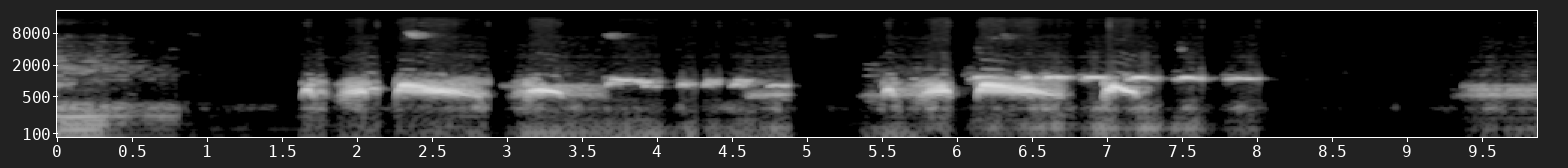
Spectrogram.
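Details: Spotted dove male and female calling: phrases of short low coos leading into a long, slurred, falling coo, two phrases roughly four seconds apart, with a faint low hum beneath the first.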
